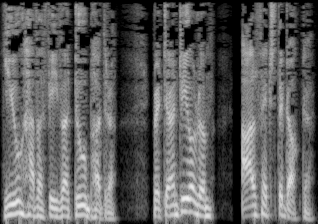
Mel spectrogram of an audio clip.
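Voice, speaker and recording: Guy reading as rugged male tribe chief, calm but commanding, husky, storybook hero. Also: mid-range voice, brisk, no echo, muffled recording. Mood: calm, urgent.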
